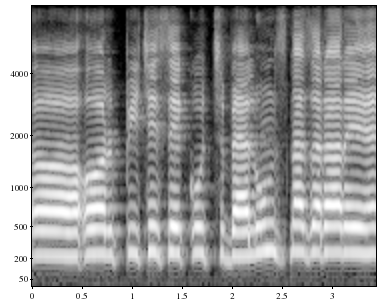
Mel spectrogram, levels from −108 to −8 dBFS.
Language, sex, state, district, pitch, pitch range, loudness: Hindi, female, Haryana, Charkhi Dadri, 245 Hz, 230-250 Hz, -13 LUFS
